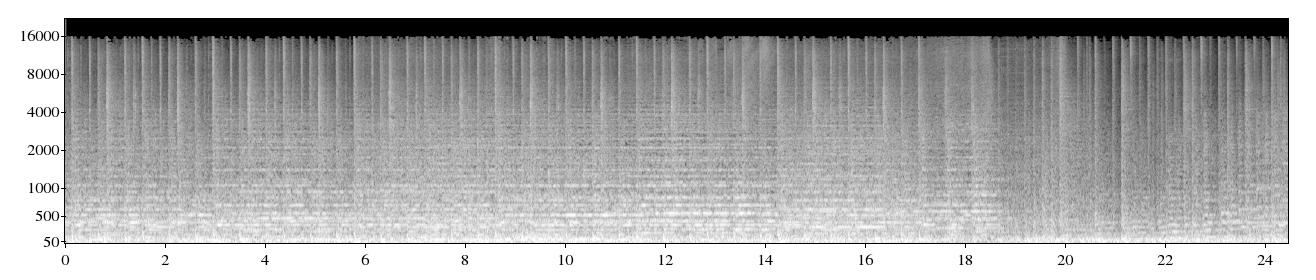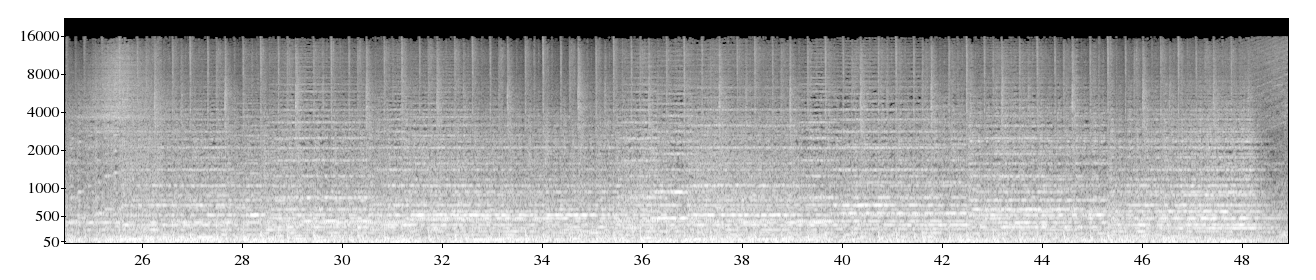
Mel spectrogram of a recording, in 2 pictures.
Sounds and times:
Theme music: 0:00.0 - 0:48.9.

